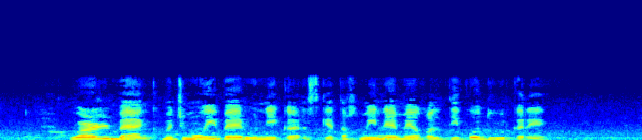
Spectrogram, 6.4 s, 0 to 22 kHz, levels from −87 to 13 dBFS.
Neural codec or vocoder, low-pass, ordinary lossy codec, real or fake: none; 9.9 kHz; Opus, 64 kbps; real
